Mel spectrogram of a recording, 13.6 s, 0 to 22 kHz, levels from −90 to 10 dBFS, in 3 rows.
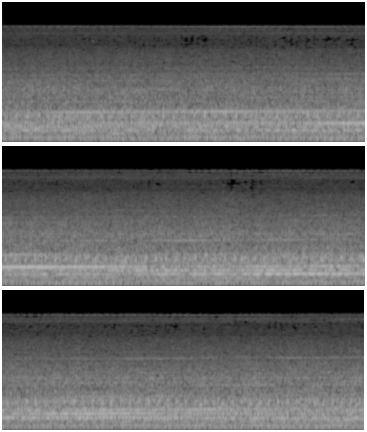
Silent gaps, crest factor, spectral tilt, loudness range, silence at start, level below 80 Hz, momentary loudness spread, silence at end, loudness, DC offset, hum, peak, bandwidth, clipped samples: none; 14 dB; -5.5 dB/octave; 2 LU; 0 s; -46 dBFS; 3 LU; 0 s; -23 LUFS; under 0.1%; none; -8 dBFS; 11.5 kHz; under 0.1%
